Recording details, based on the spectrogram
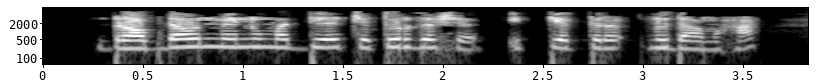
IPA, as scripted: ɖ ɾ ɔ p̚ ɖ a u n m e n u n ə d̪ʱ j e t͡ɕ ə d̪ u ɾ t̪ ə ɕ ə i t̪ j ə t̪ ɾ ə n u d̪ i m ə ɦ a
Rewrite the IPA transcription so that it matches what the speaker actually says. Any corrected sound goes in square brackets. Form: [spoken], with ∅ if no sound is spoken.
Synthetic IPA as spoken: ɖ ɾ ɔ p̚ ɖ a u n m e n u [m] ə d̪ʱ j e t͡ɕ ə [t̪] u ɾ [d̪] ə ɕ ə i t̪ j ə t̪ ɾ ə n u d̪ [a] m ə ɦ a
